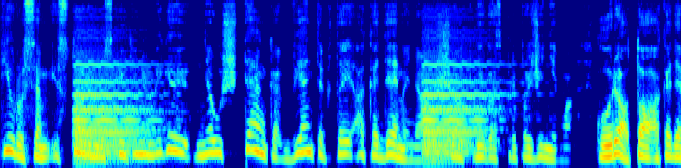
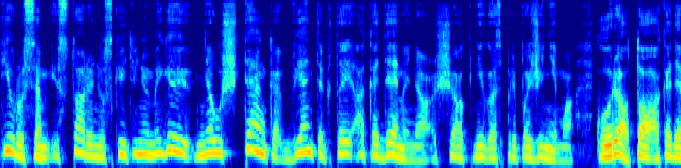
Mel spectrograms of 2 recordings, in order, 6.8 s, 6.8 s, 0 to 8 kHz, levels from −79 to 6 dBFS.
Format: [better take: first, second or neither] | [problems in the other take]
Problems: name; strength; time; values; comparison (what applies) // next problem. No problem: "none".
second | noise reduction (classical method spectral subtraction)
